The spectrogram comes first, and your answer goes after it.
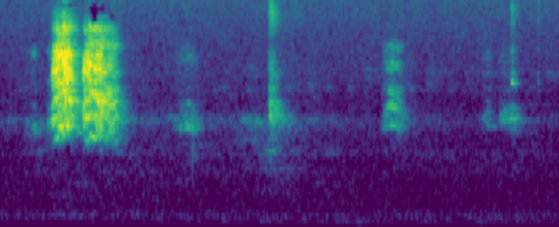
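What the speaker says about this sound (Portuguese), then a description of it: "É muito bom estar trabalhando e estar ouvindo os passarinhos, como vocês ouviram aqui." Bird calls sound faintly from a distance, a couple of louder squawking calls at first followed by sparse, softer chirps over quiet background.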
